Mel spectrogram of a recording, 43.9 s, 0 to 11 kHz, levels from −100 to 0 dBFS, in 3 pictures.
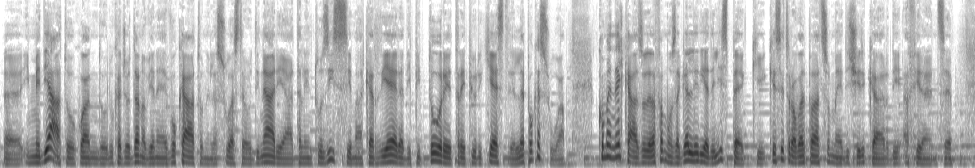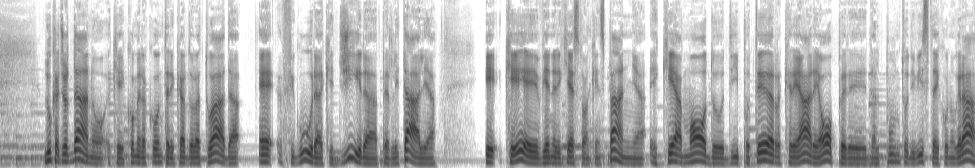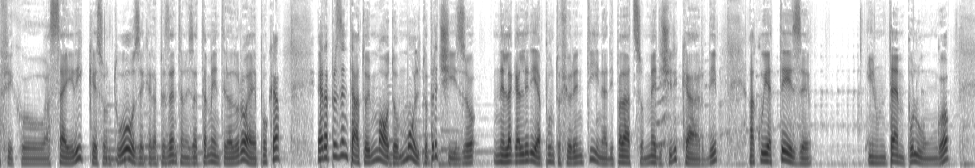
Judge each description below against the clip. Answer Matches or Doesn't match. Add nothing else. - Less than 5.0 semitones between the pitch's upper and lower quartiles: Matches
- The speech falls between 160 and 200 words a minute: Doesn't match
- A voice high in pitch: Doesn't match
